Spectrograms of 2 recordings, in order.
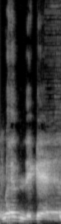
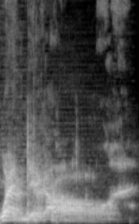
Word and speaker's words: Wendigo: I mean, Wendigo would fit in with there.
